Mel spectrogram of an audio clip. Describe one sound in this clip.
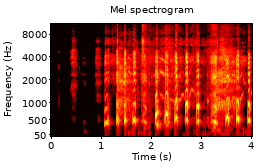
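A young woman laughs loudly in bursts, close by.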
